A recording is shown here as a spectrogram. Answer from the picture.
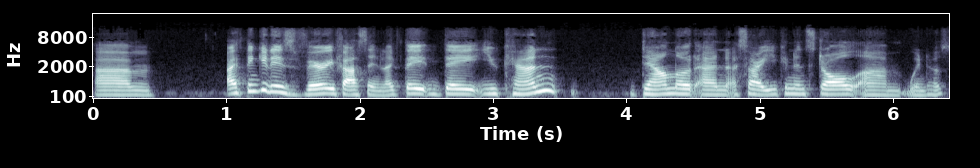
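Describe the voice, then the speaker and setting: An unremarkable speaking voice from a woman, medium in pitch, with ordinary pitch variation at a moderate pace. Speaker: podcast host. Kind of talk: casual chat.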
